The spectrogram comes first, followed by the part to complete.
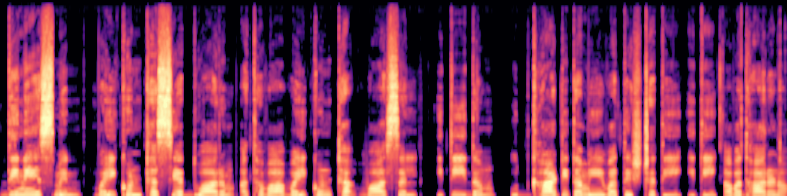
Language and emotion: Sanskrit, neutral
